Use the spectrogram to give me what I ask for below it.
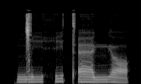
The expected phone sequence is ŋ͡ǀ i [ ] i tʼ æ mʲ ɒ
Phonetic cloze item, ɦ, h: h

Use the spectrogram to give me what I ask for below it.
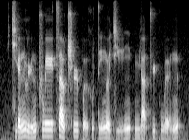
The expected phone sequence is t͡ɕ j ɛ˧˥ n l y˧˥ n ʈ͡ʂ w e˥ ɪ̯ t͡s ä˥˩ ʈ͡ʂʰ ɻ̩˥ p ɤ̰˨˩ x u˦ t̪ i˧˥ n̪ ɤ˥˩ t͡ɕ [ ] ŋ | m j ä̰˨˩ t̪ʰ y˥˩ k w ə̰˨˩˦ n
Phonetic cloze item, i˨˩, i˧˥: i˧˥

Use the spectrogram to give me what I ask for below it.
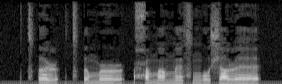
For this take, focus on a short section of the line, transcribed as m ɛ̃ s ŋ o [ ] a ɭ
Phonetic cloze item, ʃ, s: ʃ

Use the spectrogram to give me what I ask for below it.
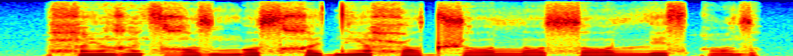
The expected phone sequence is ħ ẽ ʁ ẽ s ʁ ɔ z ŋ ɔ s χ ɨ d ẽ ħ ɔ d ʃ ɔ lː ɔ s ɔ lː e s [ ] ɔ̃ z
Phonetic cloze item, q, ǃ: q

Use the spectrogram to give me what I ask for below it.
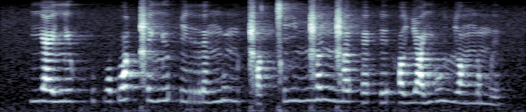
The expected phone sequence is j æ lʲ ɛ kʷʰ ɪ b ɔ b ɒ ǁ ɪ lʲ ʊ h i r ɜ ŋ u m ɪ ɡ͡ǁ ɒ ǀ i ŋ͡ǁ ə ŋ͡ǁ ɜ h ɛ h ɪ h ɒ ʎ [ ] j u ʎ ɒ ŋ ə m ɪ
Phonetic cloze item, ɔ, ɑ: ɑ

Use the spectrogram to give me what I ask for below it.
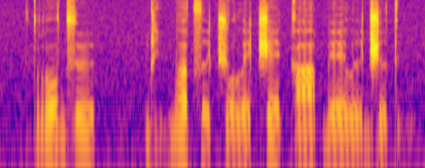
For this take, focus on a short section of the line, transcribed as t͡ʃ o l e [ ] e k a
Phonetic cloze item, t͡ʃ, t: t͡ʃ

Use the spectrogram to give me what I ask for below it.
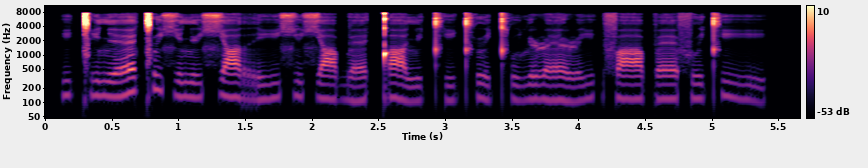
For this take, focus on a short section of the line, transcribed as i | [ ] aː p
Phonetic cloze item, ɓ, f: f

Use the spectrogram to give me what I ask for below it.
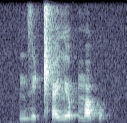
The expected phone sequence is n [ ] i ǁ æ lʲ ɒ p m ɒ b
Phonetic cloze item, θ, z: z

